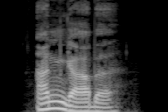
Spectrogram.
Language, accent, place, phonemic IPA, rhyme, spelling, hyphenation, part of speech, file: German, Germany, Berlin, /ˈanˌɡaːbə/, -aːbə, Angabe, An‧ga‧be, noun, De-Angabe.ogg
- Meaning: verbal noun of angeben: 1. indication, specification, declaration (providing of information) 2. statement, the provided information itself 3. service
